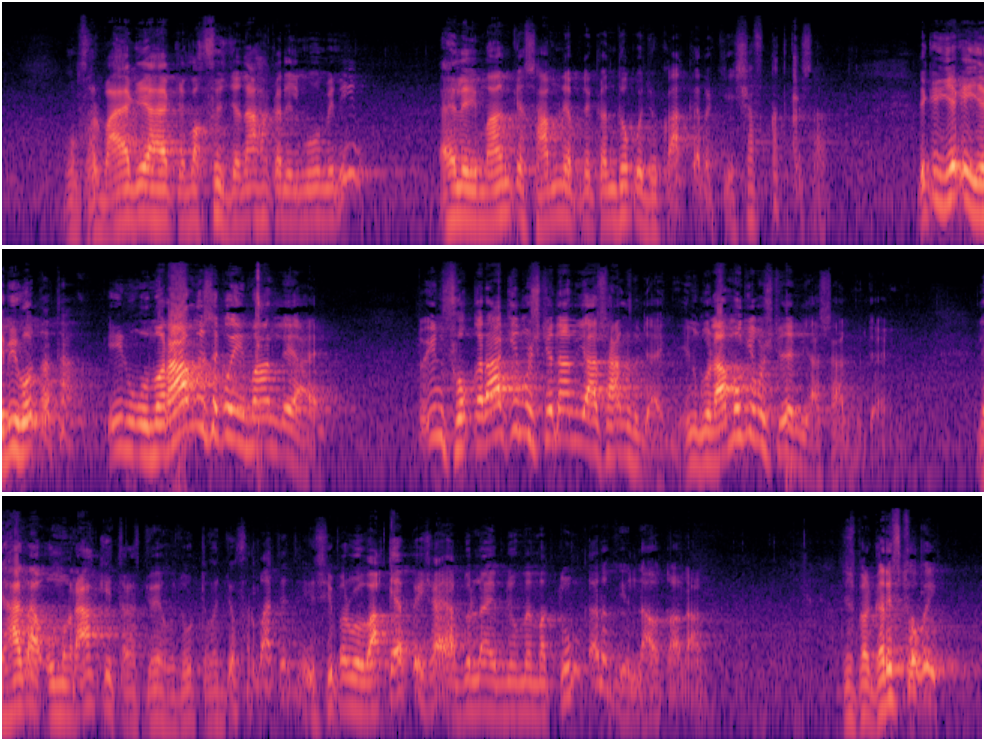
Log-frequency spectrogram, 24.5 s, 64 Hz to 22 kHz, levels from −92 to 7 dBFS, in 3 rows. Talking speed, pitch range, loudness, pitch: 205 wpm, 120-200 Hz, -21 LUFS, 135 Hz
